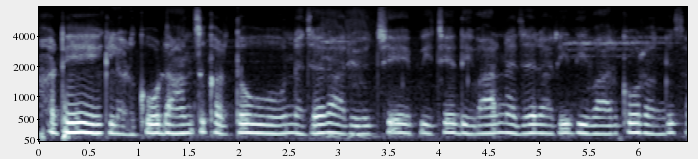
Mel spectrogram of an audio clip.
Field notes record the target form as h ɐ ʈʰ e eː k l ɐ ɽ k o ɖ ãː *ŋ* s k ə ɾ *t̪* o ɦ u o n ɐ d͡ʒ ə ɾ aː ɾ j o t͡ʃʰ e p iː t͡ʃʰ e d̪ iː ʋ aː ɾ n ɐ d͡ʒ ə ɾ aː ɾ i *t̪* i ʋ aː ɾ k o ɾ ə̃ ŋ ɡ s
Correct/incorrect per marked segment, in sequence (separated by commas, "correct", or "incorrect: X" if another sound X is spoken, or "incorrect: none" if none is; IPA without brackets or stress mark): incorrect: n, correct, incorrect: d̪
